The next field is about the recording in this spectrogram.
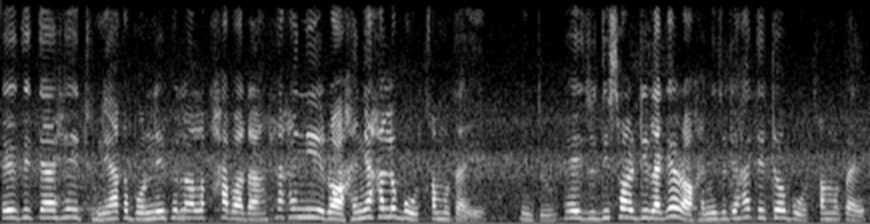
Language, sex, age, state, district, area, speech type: Assamese, female, 45-60, Assam, Nalbari, rural, spontaneous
